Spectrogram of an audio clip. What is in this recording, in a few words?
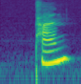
"pan2", Chinese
